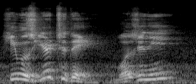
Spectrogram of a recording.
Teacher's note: They're both tag questions, and they both have rising intonation.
